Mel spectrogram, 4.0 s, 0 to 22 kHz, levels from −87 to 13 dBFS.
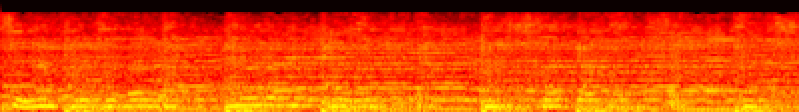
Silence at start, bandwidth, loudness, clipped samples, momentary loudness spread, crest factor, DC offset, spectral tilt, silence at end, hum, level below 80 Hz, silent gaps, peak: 0 s; 13.5 kHz; -18 LUFS; under 0.1%; 2 LU; 12 dB; under 0.1%; -4 dB/octave; 0 s; none; -28 dBFS; none; -6 dBFS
